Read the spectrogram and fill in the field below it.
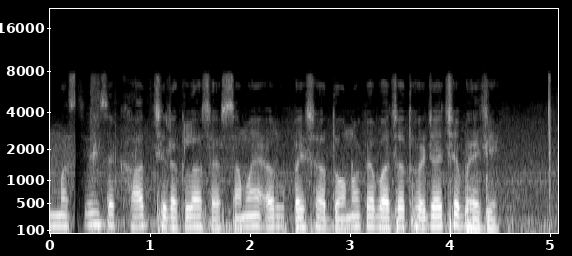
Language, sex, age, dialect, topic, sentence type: Maithili, male, 25-30, Angika, agriculture, statement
